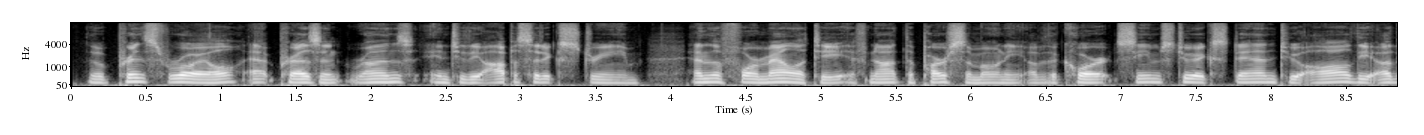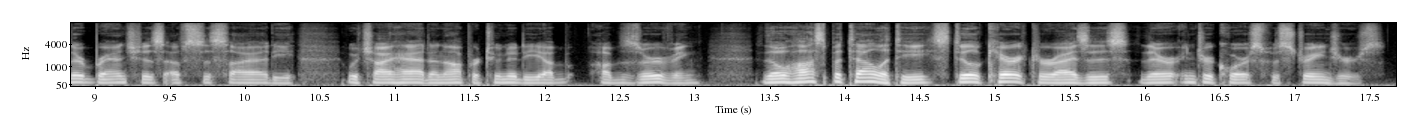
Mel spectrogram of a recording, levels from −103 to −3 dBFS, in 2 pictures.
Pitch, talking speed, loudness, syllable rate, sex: 135 Hz, 155 wpm, -18 LUFS, 5.1 syllables/s, male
